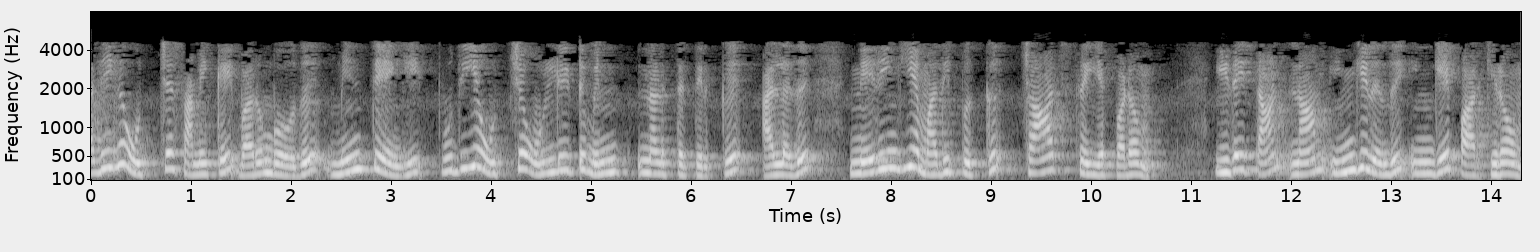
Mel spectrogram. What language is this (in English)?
Tamil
